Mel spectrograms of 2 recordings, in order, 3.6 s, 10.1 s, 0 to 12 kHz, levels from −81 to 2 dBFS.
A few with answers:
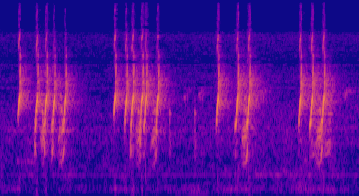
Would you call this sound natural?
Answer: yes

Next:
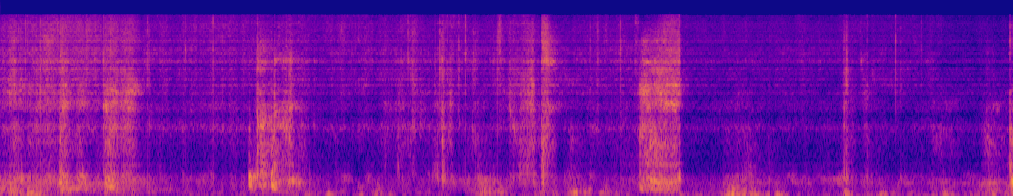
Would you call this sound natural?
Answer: no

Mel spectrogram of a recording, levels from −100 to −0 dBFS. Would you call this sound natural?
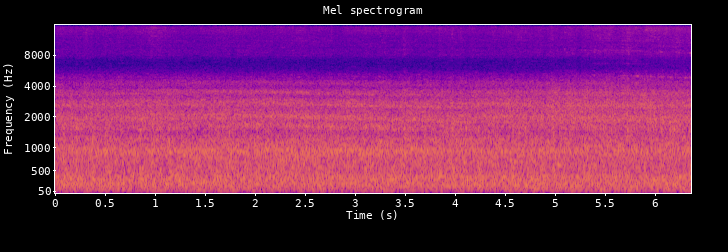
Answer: yes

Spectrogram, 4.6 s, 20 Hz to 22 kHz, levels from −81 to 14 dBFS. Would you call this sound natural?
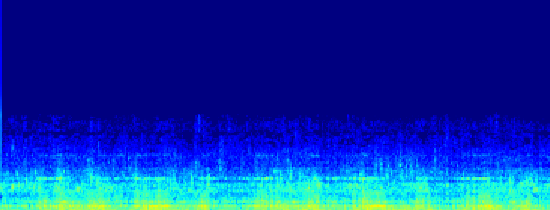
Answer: yes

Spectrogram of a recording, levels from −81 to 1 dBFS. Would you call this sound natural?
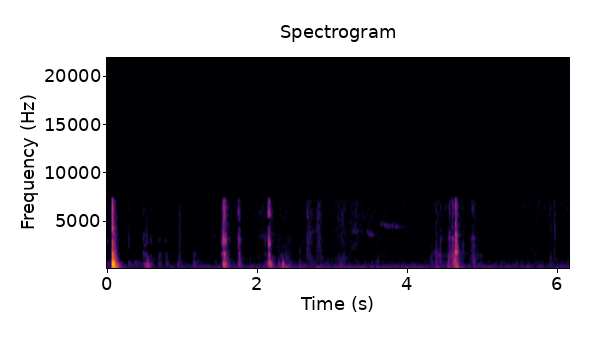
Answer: yes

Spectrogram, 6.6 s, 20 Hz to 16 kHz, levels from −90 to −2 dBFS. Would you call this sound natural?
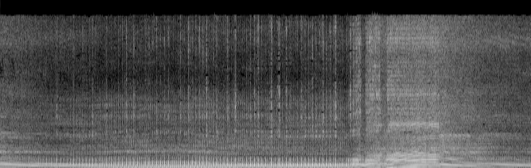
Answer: yes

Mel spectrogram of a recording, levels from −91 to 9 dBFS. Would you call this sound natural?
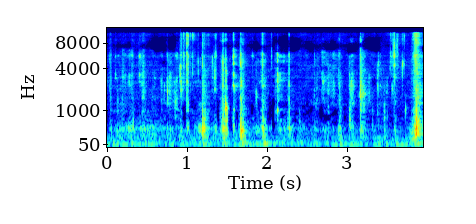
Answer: no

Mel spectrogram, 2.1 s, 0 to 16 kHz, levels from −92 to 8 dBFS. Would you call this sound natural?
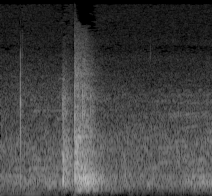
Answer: yes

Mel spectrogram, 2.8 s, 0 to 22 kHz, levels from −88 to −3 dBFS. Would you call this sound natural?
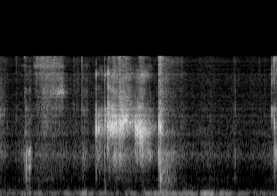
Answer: no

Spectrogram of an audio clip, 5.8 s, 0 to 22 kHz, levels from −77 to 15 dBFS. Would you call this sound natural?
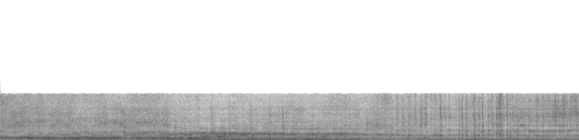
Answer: no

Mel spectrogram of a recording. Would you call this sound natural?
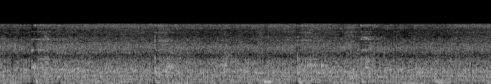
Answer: no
